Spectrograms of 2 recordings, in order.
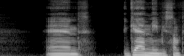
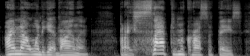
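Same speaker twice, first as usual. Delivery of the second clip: ordinary delivery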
